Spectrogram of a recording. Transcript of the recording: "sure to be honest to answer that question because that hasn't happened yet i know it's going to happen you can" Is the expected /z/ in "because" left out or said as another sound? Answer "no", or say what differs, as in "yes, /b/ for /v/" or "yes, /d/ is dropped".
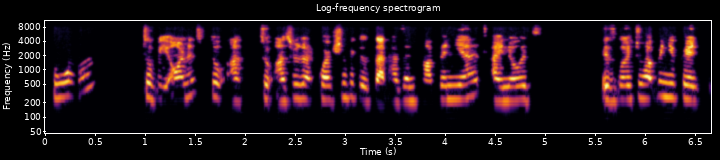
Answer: no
